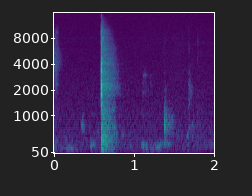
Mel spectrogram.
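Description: A few clicks from a computer keyboard and mouse, one much louder than the rest just over half a second in, with faint ticks between them.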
